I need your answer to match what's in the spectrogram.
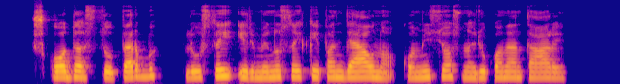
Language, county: Lithuanian, Vilnius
